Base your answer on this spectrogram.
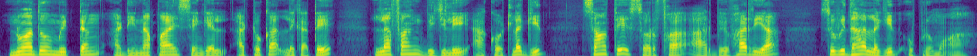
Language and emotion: Santali, neutral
